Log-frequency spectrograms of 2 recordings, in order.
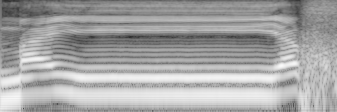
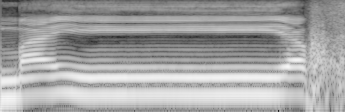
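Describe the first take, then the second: The two takes are said the same way.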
